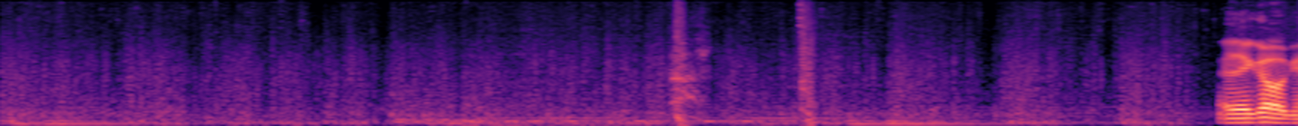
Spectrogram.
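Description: Many footsteps and clinking armour of a marching army rumble softly.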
